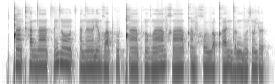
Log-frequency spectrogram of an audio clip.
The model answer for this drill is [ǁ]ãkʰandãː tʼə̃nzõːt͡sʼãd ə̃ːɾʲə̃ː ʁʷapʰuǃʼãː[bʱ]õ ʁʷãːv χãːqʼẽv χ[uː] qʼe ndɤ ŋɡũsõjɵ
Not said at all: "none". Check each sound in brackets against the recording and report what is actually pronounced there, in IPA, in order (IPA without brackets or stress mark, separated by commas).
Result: ǃ, pʰ, uː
